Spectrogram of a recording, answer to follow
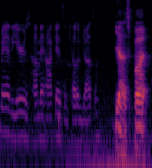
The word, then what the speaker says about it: Jaime Jaquez: is Keldon Johnson and Jamie Jaquez. I'm pronouncing it wrong, aren't I? Junior? Jaime Jaquez? Okay. It's silent, that's right, because he's Spanish.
